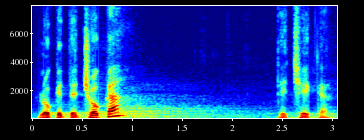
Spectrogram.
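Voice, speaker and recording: A man, a priest giving a homily at mass, telling stories slowly and acting out the people in them. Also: on the low side, huge pitch swings, vocal fry, darkish tone, breathy edge. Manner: slow, storytelling, acts out quoted people. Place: church during mass. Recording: reverberant church.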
